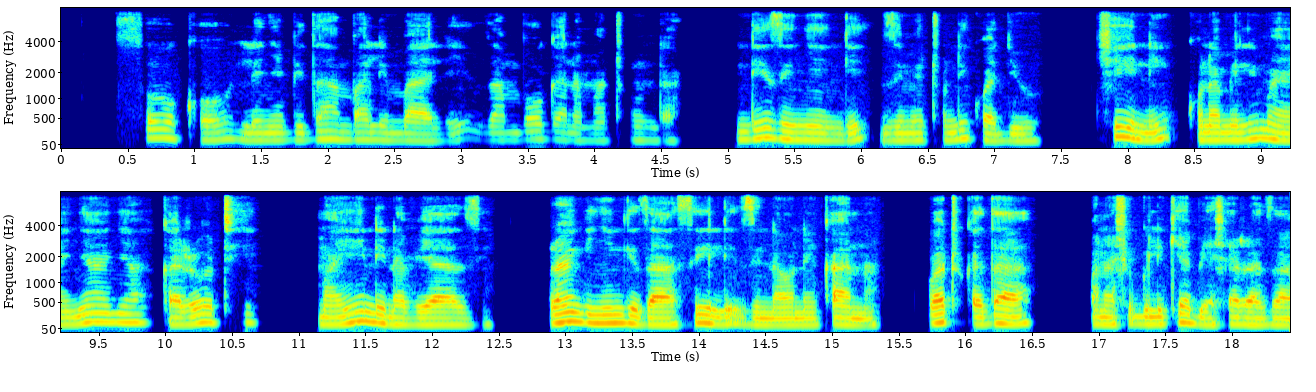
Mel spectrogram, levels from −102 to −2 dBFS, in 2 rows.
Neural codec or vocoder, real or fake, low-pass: none; real; 7.2 kHz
